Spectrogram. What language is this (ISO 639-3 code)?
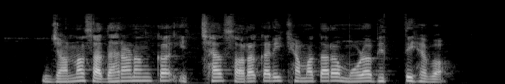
ori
